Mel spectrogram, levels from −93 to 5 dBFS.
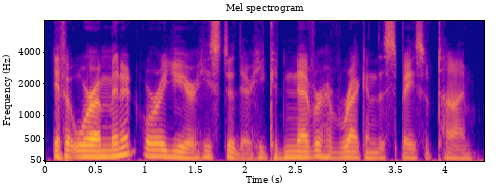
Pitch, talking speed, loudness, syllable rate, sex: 115 Hz, 275 wpm, -20 LUFS, 6.8 syllables/s, male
